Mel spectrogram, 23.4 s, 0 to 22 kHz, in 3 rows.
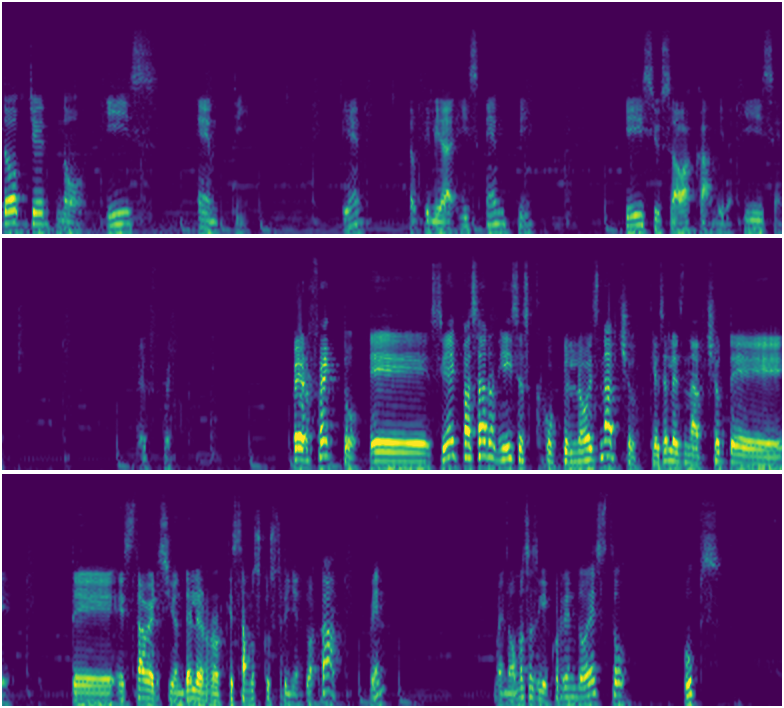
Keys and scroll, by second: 1.6 shift+e, 2.9 Return, 3.5 alt+shift+Left, 3.9 super+c, 5.1 super+v, 5.4 super+s, 8.1 super+v, 8.5 super+s, 20.5 Return, 21.5 ctrl+x, 22.4 ctrl+c.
